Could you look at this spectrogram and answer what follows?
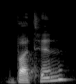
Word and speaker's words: button: You can use a real T and say kitten, button, and cotton. Or do the stop T and fall to the N.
